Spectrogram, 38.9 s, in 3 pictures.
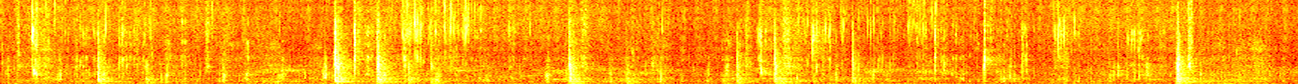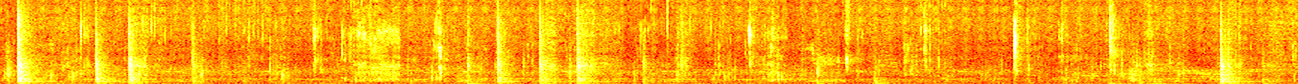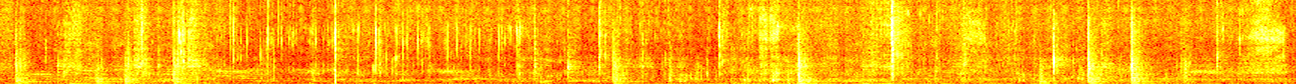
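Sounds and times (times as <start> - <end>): person chewing: 0.0 - 5.3, 14.6 - 18.4, 19.3 - 24.3, 27.5 - 36.8.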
